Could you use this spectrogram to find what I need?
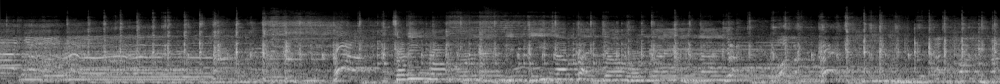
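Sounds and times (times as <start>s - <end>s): guitar: 0.0s - 10.0s
live band music through pa: 0.0s - 10.0s
percussion beat: 0.0s - 10.0s.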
